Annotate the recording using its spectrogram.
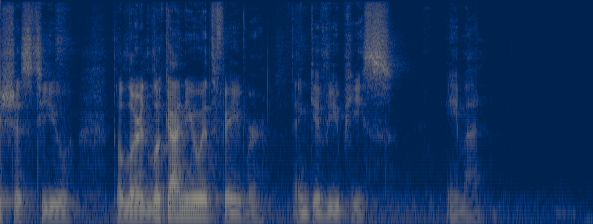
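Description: A man speaks warmly and with animation, close to a microphone.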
